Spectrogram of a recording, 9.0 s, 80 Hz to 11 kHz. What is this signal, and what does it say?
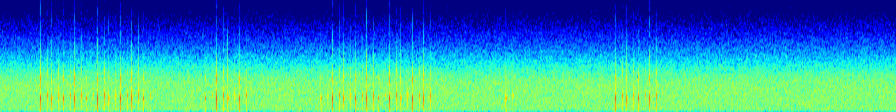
Pulse dialling, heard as clicks on a phone line, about 9 pulses a second, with phone line noise. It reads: 0 4 0 1 4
